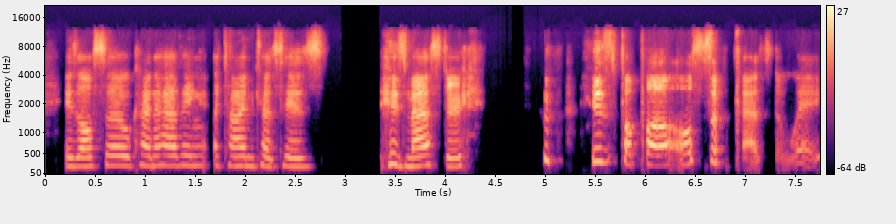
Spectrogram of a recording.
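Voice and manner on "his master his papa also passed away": half-laughed, giggly, laughing through the words. Talking about a book with another speaker, laughing while talking. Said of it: "I'm sorry that I'm laughing about this".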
